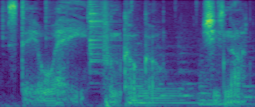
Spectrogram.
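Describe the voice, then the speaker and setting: A woman voicing a secretive male protector who speaks low and drops into hushed whispers. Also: a little slow, natural voice. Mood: warning. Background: loud background music.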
